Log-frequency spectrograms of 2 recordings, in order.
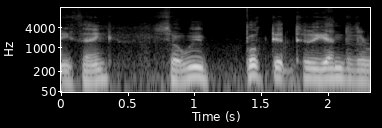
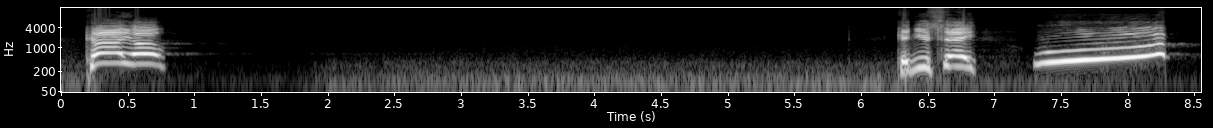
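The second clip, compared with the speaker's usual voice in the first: shouting, higher and louder; 15 dB louder than usual. Calling out to someone far away outdoors: yelling out loud. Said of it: "So I'm gonna yell".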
